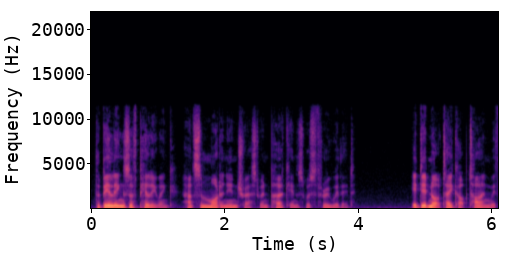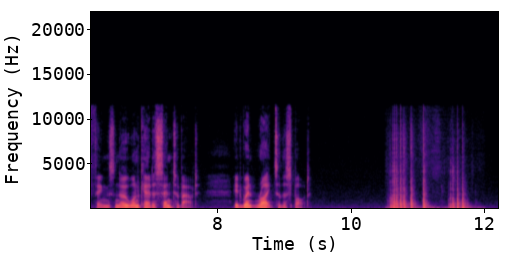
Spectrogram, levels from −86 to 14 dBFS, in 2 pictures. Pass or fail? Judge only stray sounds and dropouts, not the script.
fail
